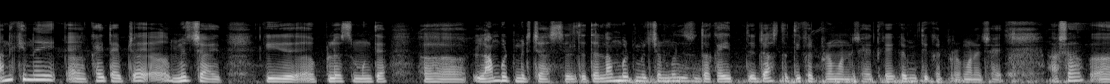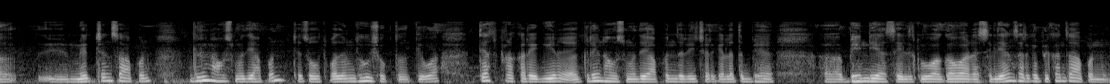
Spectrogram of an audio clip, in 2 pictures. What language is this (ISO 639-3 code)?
mar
